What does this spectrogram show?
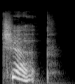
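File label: "chirp", English, British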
